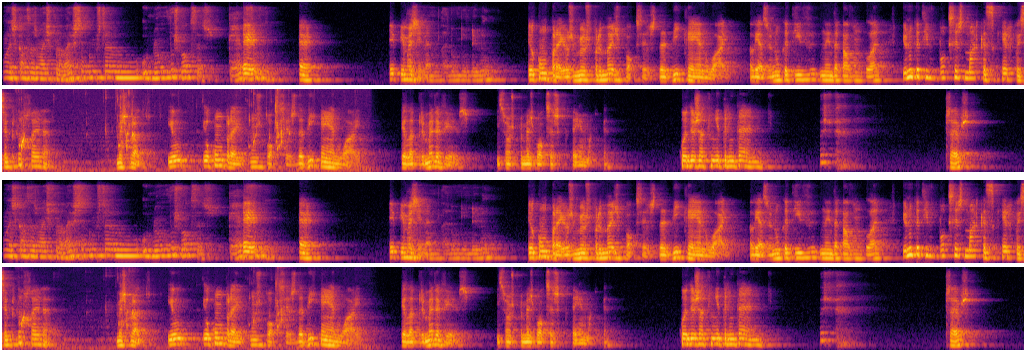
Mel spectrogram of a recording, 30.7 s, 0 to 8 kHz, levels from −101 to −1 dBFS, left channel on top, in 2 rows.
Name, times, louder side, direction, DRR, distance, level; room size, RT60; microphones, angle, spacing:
voice 1, 0.0-4.0 6.1-7.3 27.6-28.0, equal, 25° left, 1 dB, 2.5 m, -27 dB
voice 2, 5.8-6.4 7.9-10.9 11.2-13.2 13.5-16.1 17.0-17.5 17.8-18.1 18.3-20.7 21.3-22.3 22.8-24.5 25.5-26.7 29.5-29.8, equal, ahead, 8 dB, 0.9 m, -20 dB
sound 1, 15.2-20.9, left 5 dB, 90° left, 1.1 m, -34 dB
17.0 x 14.0 x 3.2 m, 0.81 s
head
